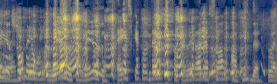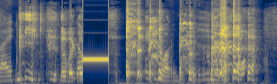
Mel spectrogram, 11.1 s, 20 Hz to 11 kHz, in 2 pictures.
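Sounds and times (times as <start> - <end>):
laughter: 0.0 - 7.2, 9.3 - 10.8
speech: 0.2 - 7.2, 7.8 - 10.8
person coughing: 1.3 - 5.1, 8.0 - 10.8
short electronic beep: 7.2 - 7.8.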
